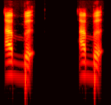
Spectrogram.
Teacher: Membaca salahnya adalah ab, ab, ab. Jadi setelah bibir itu dibuka, itu ternyata pangkal tenggorokan itu menghasilkan bunyi hamzah mati. Ya, karena pita suaranya tertutup atau terkatup.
